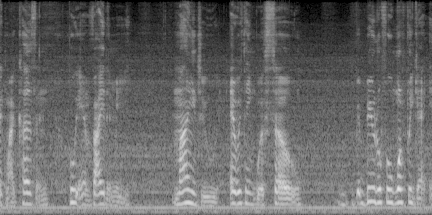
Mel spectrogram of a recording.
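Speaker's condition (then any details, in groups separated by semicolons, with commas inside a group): Cerebral palsy; wheelchair user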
